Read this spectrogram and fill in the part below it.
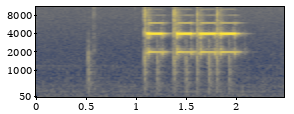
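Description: A Carey Nesco electric canner gives a click followed by four short, sharp electronic beeps in quick succession, close and clear over a quiet background.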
